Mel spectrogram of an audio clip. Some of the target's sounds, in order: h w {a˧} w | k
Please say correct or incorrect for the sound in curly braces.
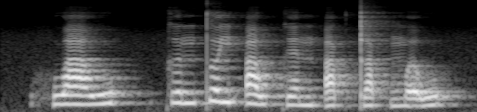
incorrect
